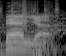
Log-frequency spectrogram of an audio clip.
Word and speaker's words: Bagnah: So it's pronounced Bagnah. So you start with the Ban, B-A-N, and then Y-A-H, yeah, Bagnah.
